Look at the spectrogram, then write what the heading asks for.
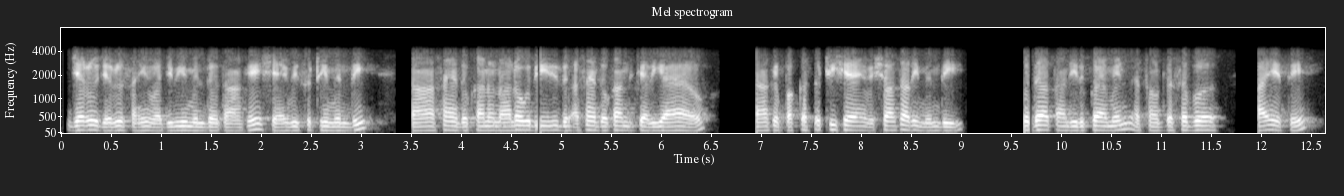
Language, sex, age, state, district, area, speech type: Sindhi, male, 45-60, Maharashtra, Thane, urban, conversation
